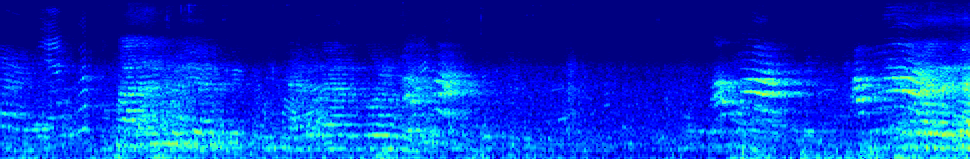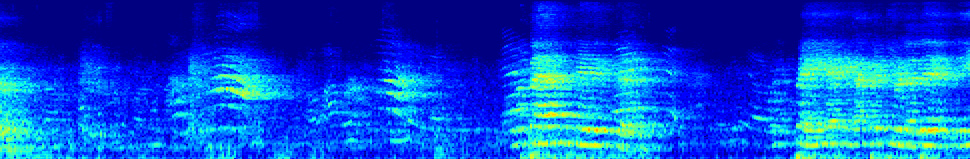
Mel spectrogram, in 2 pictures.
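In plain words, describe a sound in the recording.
A young man speaks with animation into a microphone, heard over a loudspeaker in an echoing hall.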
